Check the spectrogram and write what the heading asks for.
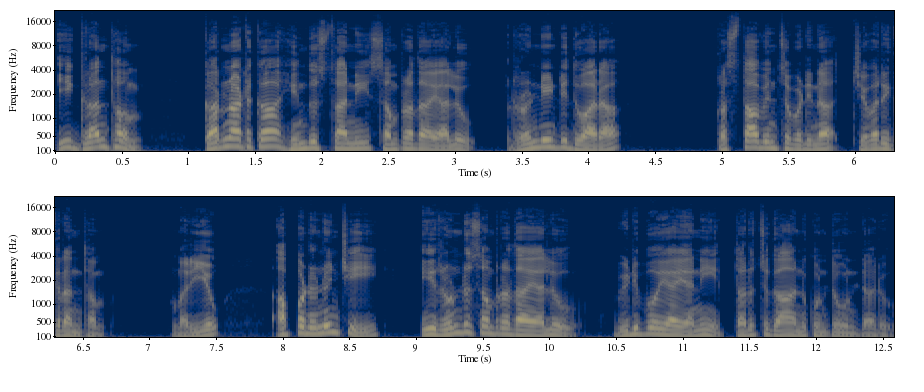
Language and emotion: Telugu, neutral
